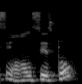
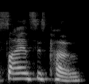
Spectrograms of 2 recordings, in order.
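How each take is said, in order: First: The name is said with a French accent. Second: The name is said with an English accent. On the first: "It sounds very French" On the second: "Say it the British way"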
